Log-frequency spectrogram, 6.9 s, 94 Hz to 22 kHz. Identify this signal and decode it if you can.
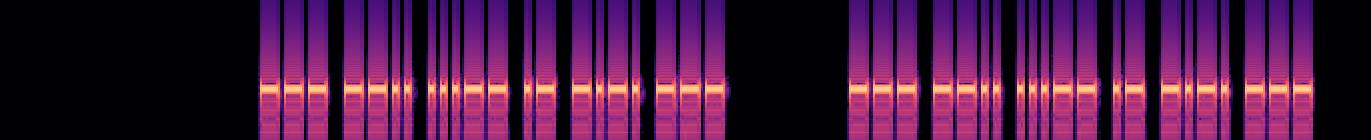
Morse code, heard as a keyed tone, about 40 wpm, 700 Hz. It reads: OZ3ACO OZ3ACO
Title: DXCC-100 Call Signs - 6 Characters - Repeated 3x - 40wpm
